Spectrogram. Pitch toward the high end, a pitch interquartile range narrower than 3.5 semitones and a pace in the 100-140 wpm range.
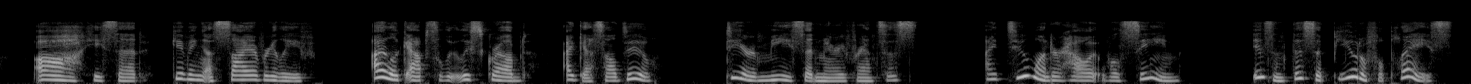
No: high, 195 Hz; wide, 5.5 semitones; slow, 135 wpm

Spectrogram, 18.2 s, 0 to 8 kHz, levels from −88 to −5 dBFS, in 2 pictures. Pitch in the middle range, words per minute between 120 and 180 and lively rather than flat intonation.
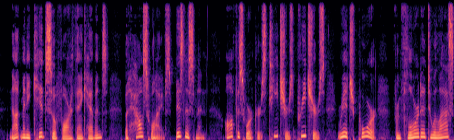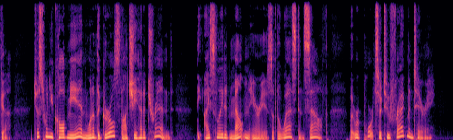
Yes: medium, 170 Hz; average, 160 wpm; wide, 6.0 semitones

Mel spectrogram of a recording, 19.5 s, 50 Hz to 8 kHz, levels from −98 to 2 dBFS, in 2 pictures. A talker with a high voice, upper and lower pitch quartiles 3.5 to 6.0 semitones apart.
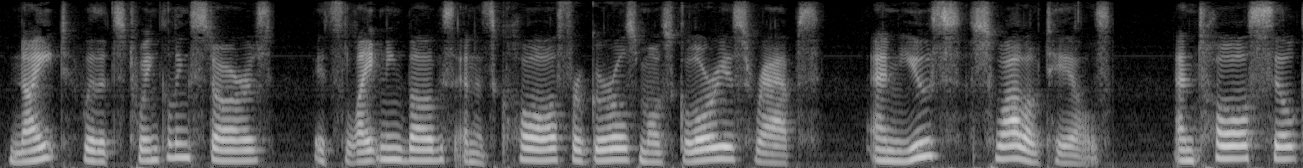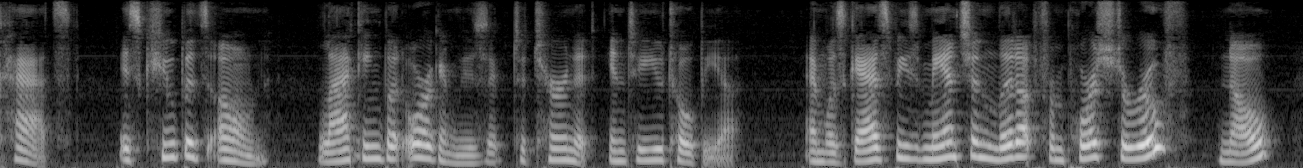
Yes: high, 195 Hz; average, 3.9 semitones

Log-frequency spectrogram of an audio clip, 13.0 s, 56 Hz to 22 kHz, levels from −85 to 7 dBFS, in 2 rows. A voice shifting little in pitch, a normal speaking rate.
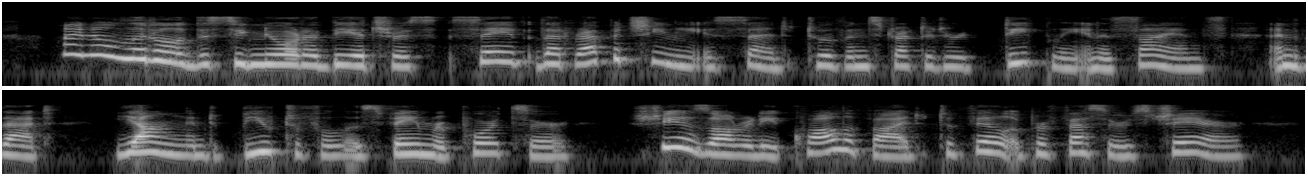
No: average, 4.2 semitones; average, 175 wpm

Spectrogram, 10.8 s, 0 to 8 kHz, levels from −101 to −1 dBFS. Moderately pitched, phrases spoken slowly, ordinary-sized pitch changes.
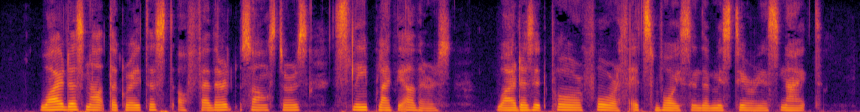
No: medium, 175 Hz; slow, 130 wpm; narrow, 1.8 semitones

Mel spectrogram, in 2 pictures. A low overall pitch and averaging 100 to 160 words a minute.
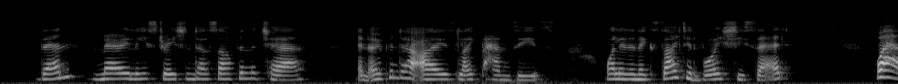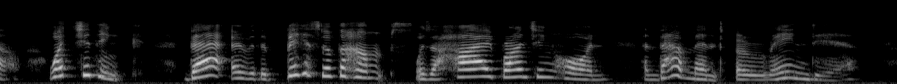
No: very high, 255 Hz; average, 145 wpm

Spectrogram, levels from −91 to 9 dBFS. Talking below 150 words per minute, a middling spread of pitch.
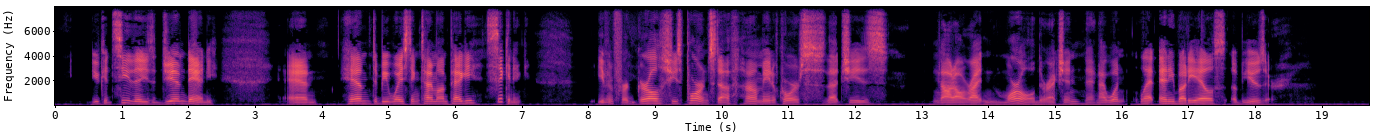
Yes: average, 140 wpm; average, 4.2 semitones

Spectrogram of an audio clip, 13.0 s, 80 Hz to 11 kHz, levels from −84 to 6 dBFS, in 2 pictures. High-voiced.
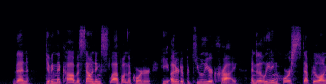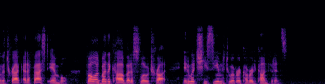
No: medium, 180 Hz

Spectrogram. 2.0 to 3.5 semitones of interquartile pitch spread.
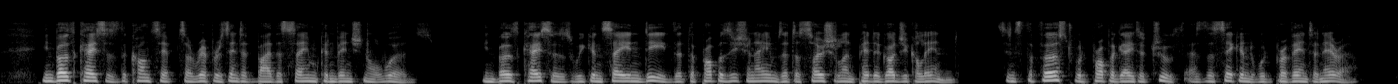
Yes: average, 3.1 semitones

